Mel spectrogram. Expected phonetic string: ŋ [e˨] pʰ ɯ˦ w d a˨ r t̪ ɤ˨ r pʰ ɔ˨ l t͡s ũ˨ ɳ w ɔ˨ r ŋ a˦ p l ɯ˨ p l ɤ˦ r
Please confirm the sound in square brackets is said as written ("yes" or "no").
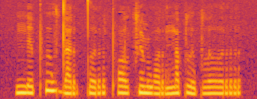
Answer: yes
